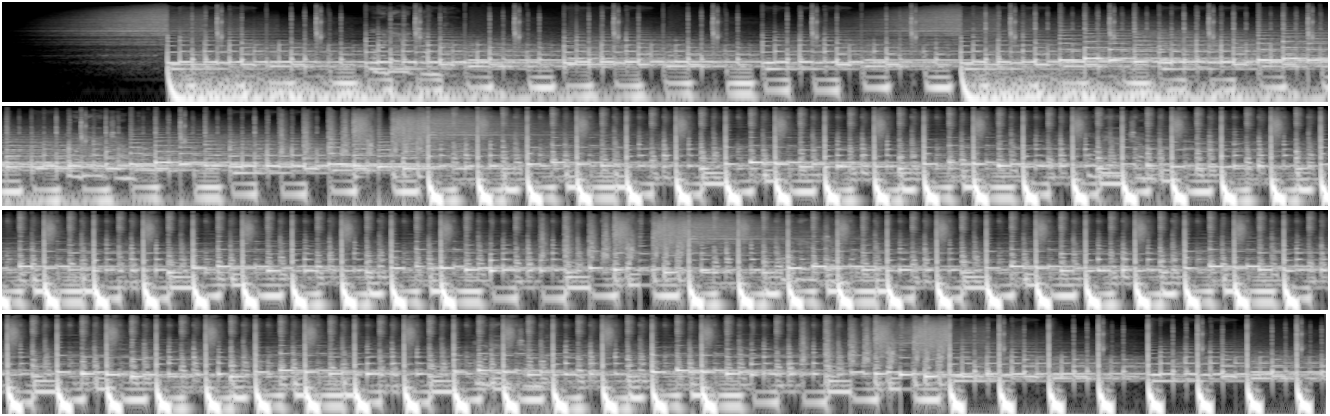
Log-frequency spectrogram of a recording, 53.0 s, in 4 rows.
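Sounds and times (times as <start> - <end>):
deep house music: 1.6 - 53.0.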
